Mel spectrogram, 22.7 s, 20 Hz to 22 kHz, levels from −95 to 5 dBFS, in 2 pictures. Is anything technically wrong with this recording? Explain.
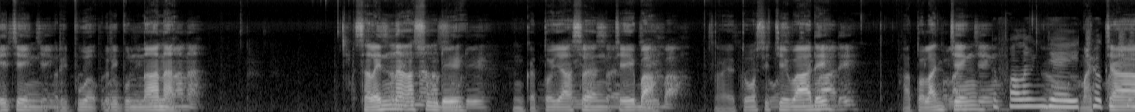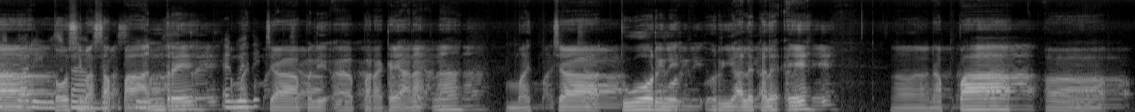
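Yes, there is echo with no canceller throughout: far-end loudspeaker sound re-enters its microphone, so each phrase repeats about a fifth of a second later, about 10 dB quieter and thinner. On a spectrogram it shows as faint delayed copies trailing every syllable.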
